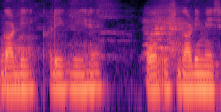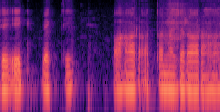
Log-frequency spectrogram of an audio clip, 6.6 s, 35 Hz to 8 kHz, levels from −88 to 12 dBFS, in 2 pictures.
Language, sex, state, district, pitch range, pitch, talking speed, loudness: Hindi, male, Bihar, Vaishali, 105-115 Hz, 110 Hz, 155 wpm, -19 LUFS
